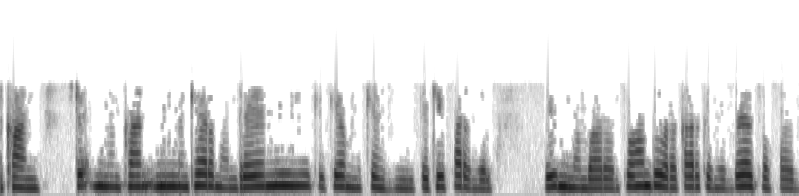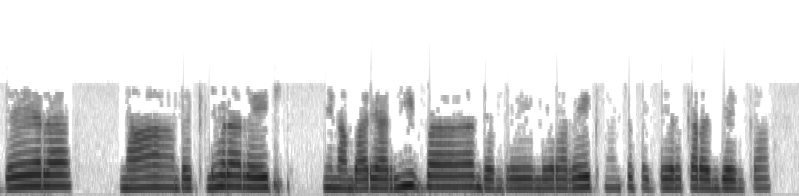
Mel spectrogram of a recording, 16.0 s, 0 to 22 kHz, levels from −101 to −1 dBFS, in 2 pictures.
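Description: Throughout, the speech sounds rough, muffled and warbly, with nothing above 3.8 kHz: tandem speech coding, with AMR-NB re-encoding its own decoded output a second time.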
